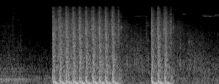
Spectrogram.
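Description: Two rapid bursts of automatic gunfire in the video game Modern Warfare 3, the first about three-quarters of a second long and the second shorter, loud and close with a brief pause between them.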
